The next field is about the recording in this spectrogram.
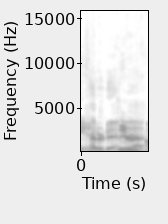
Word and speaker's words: Ketterdam: Oh, it's Ketterdam, I said it right.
